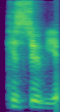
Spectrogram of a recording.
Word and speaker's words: Kisubi: kasoopa excuse me um is it kisu or kisubi kasumi kasubi okay and she also offers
